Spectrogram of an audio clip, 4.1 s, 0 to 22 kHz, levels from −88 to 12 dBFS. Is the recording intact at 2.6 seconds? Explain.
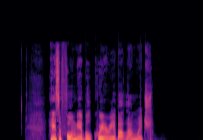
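Yes, at 2.6 seconds the speech runs intact, with no dropout, click, distortion or other fault.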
